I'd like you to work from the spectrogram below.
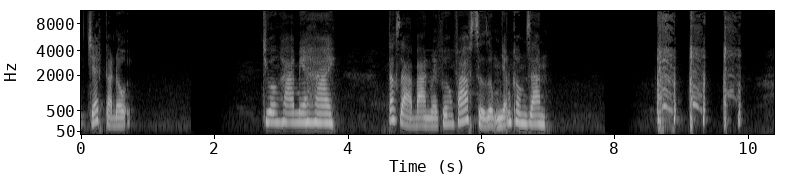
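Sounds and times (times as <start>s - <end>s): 
speech: 0.0s - 0.8s, 2.7s - 3.9s, 4.6s - 7.1s
woman coughing violently while choking in thick smoke: 8.6s - 10.0s.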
